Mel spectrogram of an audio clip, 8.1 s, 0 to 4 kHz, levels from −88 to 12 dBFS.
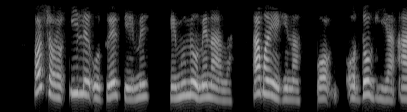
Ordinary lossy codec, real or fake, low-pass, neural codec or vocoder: MP3, 24 kbps; fake; 3.6 kHz; autoencoder, 48 kHz, 128 numbers a frame, DAC-VAE, trained on Japanese speech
